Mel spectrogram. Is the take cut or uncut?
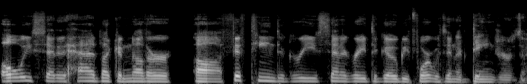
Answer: uncut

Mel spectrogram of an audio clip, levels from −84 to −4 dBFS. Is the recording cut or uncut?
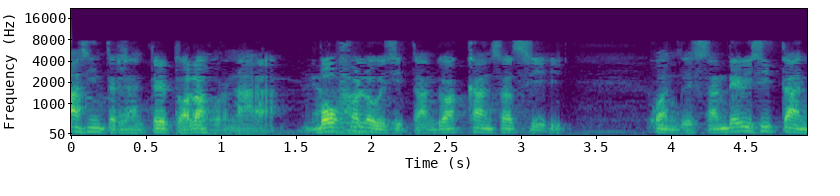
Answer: cut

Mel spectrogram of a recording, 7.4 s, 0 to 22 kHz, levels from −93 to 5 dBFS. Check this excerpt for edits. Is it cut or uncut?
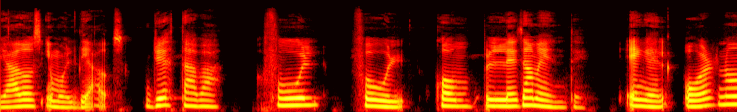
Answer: cut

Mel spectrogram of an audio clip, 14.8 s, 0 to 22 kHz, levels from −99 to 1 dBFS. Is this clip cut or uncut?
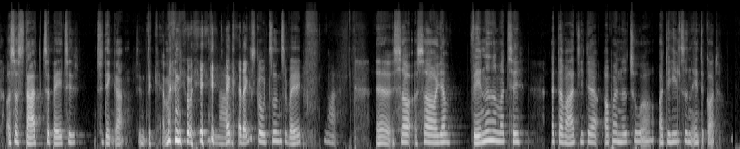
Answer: cut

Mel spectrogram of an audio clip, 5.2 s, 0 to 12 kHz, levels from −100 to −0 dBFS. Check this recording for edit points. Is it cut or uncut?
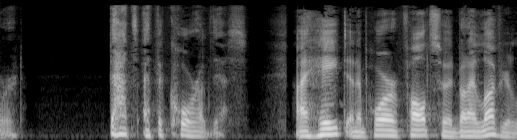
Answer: cut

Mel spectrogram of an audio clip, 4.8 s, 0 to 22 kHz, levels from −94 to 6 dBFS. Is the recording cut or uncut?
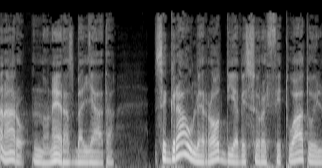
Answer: uncut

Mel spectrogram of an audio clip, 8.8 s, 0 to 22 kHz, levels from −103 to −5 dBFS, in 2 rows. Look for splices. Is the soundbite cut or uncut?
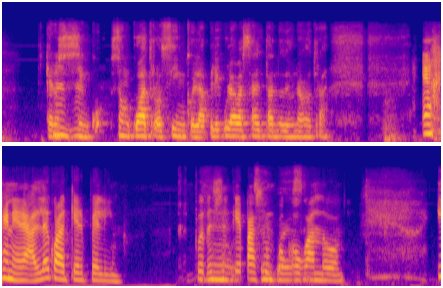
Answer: cut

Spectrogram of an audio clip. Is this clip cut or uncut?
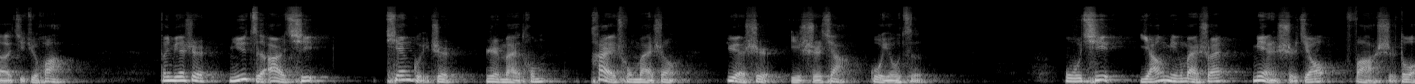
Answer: uncut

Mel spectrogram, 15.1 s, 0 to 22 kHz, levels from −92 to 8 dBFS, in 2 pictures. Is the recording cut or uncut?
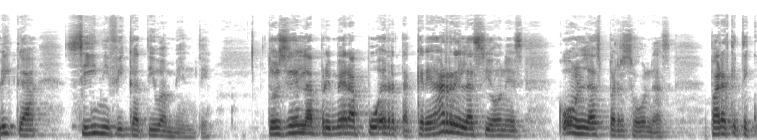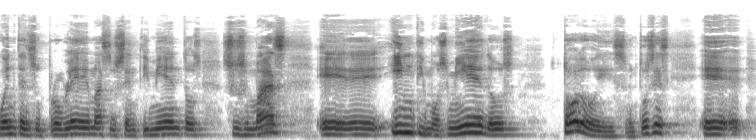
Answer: uncut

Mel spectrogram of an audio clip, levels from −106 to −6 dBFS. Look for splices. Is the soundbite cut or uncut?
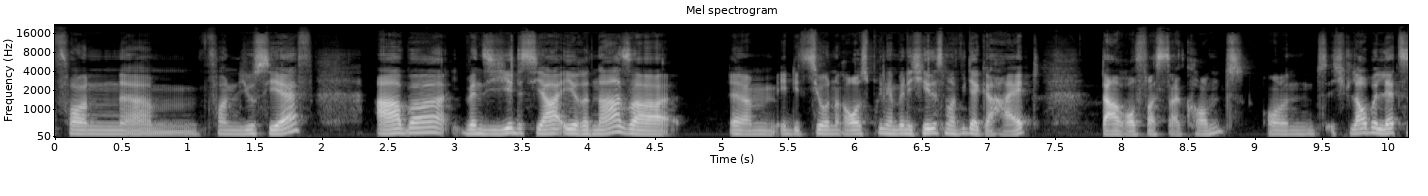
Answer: uncut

